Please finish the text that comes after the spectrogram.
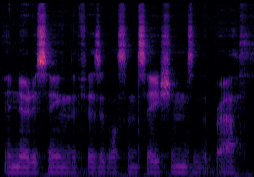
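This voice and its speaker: Man, guided meditation, creaky low-energy voice, relaxed tone, gentle, unhurried, spacious pauses. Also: slight background noise. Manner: gentle, unhurried, with long pauses between phrases. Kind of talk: guided body scan meditation.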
